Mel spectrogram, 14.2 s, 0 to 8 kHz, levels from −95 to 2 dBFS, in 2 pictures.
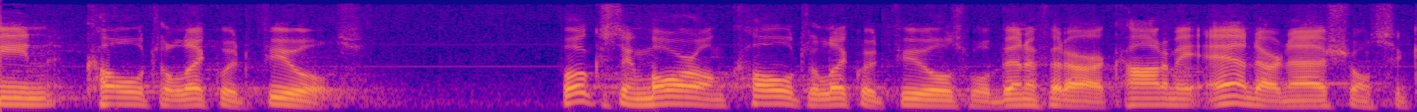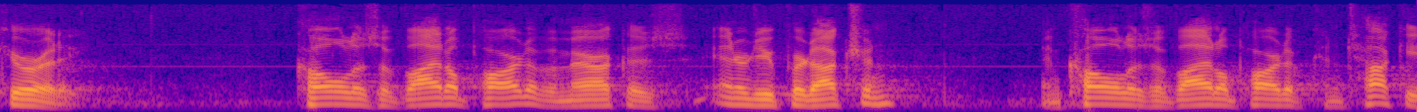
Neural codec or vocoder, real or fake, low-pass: none; real; 7.2 kHz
